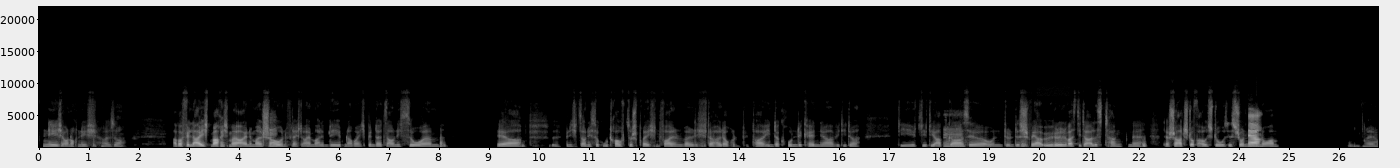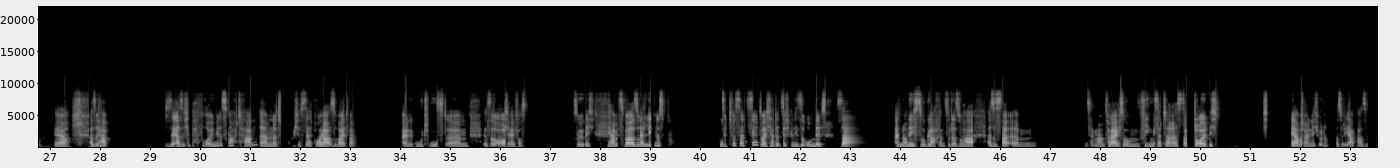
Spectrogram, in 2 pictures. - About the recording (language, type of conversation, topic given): German, unstructured, Was findest du an Kreuzfahrten problematisch?
- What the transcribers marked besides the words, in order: other background noise; laughing while speaking: "Schweröl"; tapping; distorted speech; unintelligible speech; unintelligible speech; unintelligible speech; unintelligible speech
